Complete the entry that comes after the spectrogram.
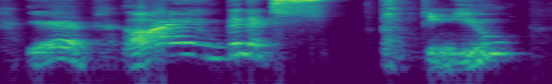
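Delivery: high, slow storybook sage; old seer. Acted. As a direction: draw it out high, like a knowing hermit. Old seer answers the seeker.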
